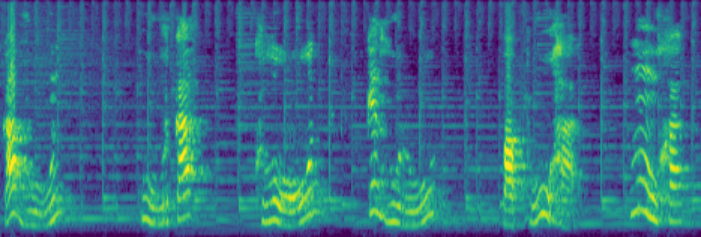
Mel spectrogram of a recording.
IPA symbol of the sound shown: у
